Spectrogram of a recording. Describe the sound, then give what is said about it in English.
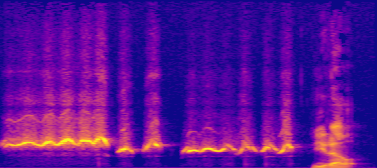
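A person whistles in imitation of a bird call, a high, warbling tone in several short repeated phrases, finishing with a brief low voiced sound. “you ever heard a bird like that was just doing this over and over again?”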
